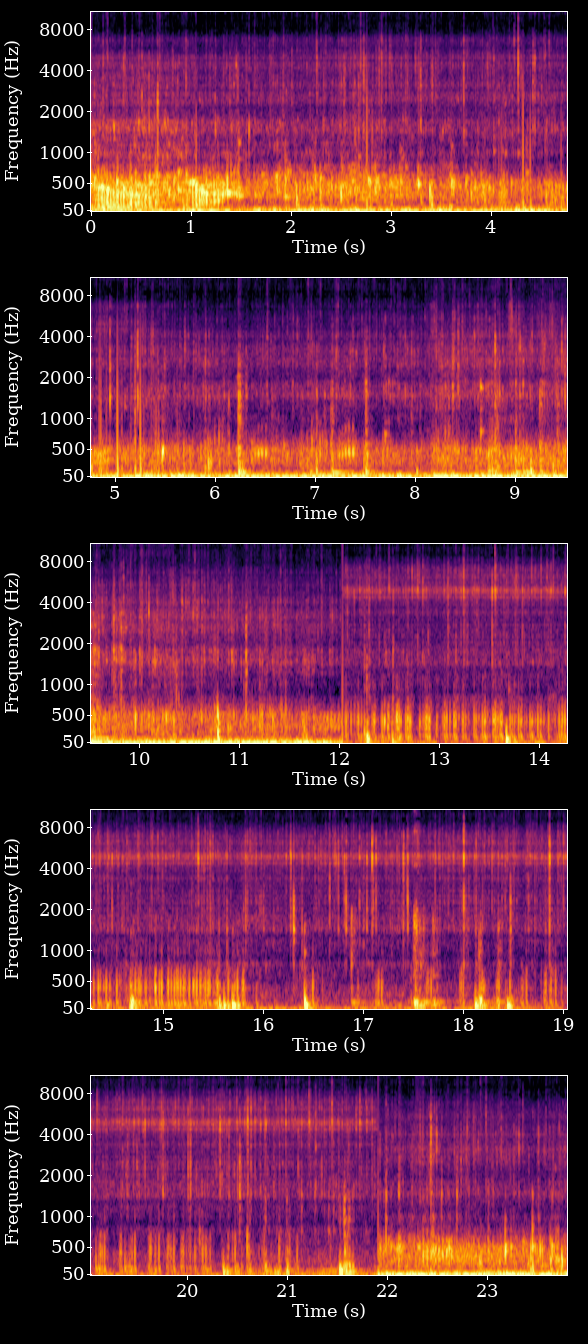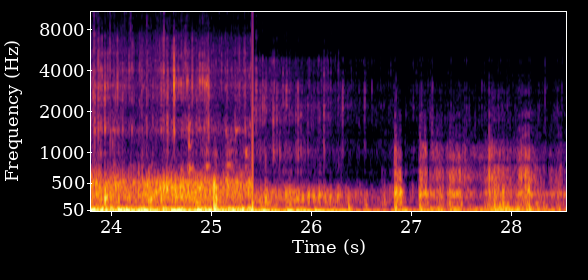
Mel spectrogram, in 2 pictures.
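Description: Underwater water noise: sloshing and gurgling against an action camera's waterproof housing, with many sharp crackling clicks throughout. The rush of water is loud at first, drops away for about ten seconds from roughly twelve seconds in, where the clicks stand out, then swells again briefly before fading near the end.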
